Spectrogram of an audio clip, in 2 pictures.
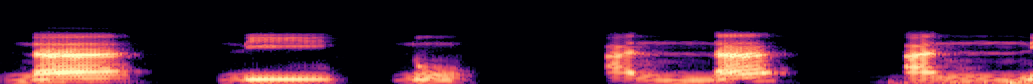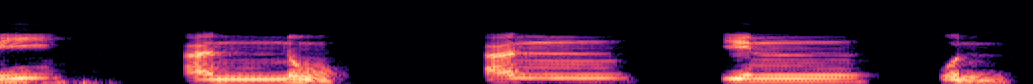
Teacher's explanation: Nun itu tempat keluarnya ujung lidah. Ujung lidah, benar ujung lidah menyentuh dengan gusi atas ya. Gusi atas disentuhkan atau ujung lidah menyentuh dengan gusi atas ya. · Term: huruf nun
